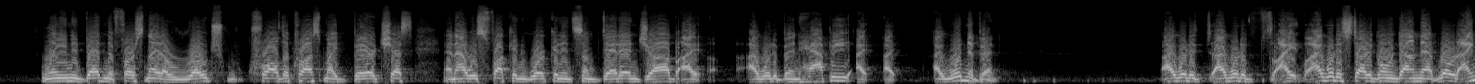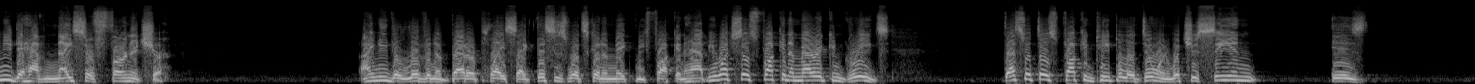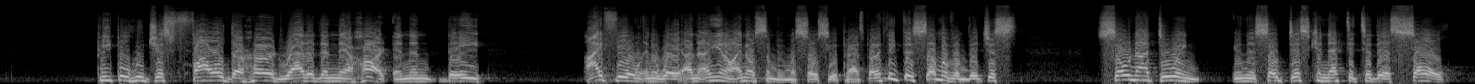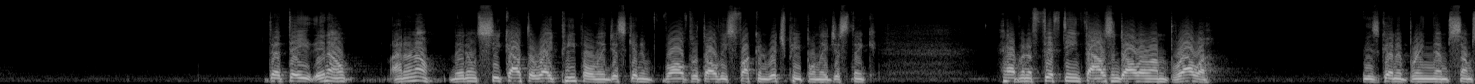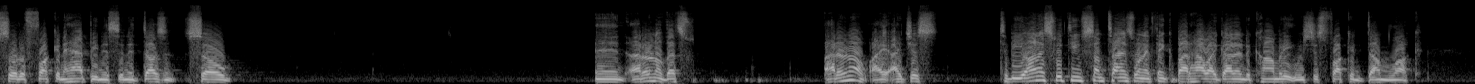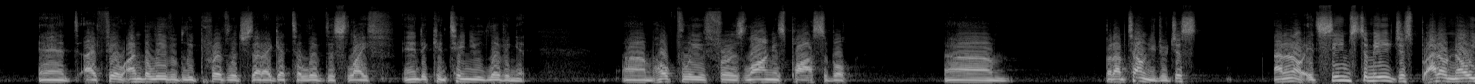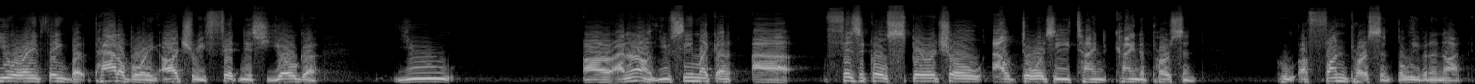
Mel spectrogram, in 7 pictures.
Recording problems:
distortion; heavy; 6 dB below the speech

